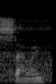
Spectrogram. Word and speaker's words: Samhain: old celtic festival of sowing spelled samhain it's pronounced sowing and uh used to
